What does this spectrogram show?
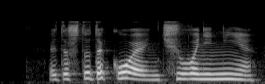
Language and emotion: Russian, angry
